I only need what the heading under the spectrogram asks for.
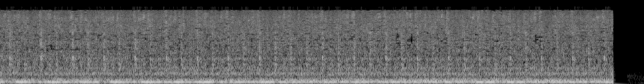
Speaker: as you can tell there's something going on with that motor there and that's the motor that's in the truck that we're putting that n kit on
